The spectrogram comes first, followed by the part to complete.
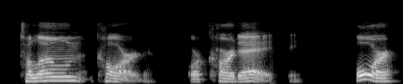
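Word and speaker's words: Karrde: Like Talon Card or Carde, or as I mispronounced them for years, Karad. I thought it was Karad for the longest. I don't know how my brain. And then I heard someone say Talon Card.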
